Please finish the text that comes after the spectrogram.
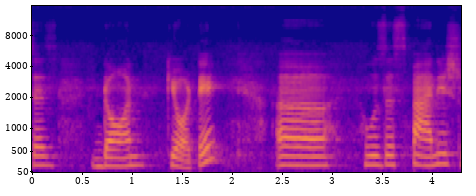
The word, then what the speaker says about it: Don Quixote: you read it you will read it as don quixote but it is pronounced as don quixote uh who is a spanish writer and the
